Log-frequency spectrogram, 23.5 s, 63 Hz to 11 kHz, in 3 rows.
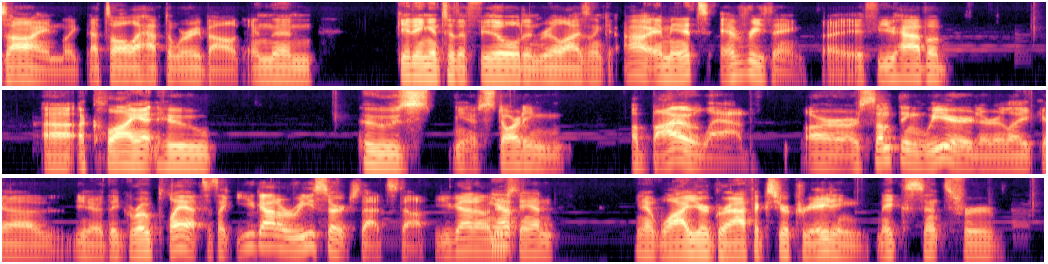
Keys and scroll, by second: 5.2 v, 7.5 a, 22.3 super+-, 22.7 space.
